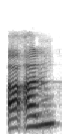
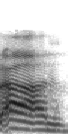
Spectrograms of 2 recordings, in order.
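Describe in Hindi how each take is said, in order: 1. दोनों स्वर एक साफ़ कैच से अलग होते हैं। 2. दोनों स्वर मिलकर एक ही ध्वनि बन जाते हैं। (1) "आ अन करेंगी" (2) "आ अन और आन दो फर्क है"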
